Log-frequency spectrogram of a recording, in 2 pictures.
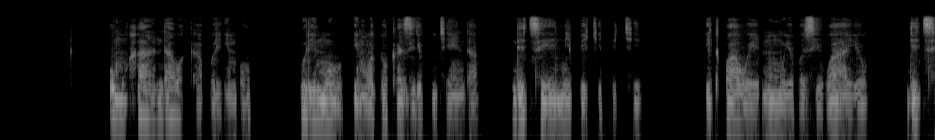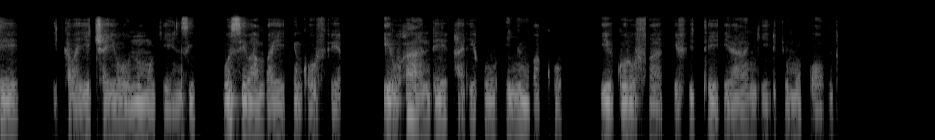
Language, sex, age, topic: Kinyarwanda, male, 18-24, government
